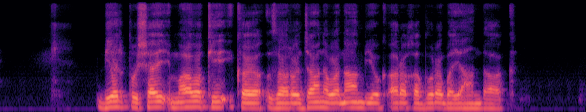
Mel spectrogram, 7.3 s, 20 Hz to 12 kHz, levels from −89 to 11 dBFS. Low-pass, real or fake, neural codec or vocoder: 10.8 kHz; fake; autoencoder, 48 kHz, 32 numbers a frame, DAC-VAE, trained on Japanese speech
